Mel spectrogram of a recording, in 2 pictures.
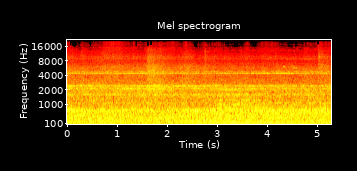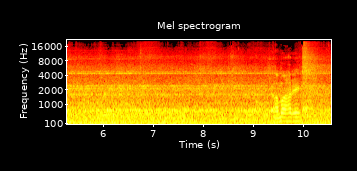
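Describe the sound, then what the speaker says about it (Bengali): A heavy train rumbles past continuously with a loud, steady roar of wagons on rails; near the end, a person speaks briefly over the noise. "এ বড় ট্রেন দেখছো না"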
